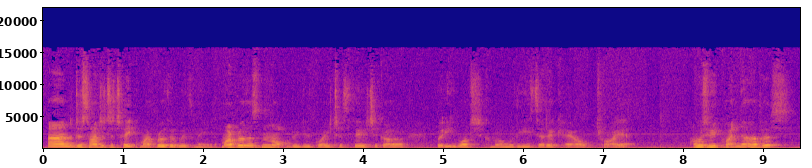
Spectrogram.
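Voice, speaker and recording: A woman telling a personal story to camera in an earnest, expressive way, as a theatre-goer. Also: on the low side, fairly quick, creaky, a little hiss or hum. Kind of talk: personal account told to camera. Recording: echoey room, mic at a distance.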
